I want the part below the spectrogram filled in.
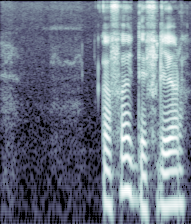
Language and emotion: Russian, sad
